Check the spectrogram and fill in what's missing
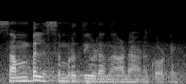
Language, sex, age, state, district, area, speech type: Malayalam, male, 18-30, Kerala, Kottayam, rural, spontaneous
